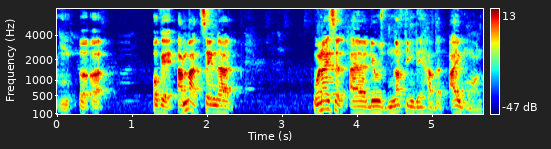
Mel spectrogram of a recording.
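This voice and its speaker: In a room with audible echo, a man speaks with lively intonation and long, frequent pauses. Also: medium pitch for a man, moderate pace. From Congo. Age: 30s. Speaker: fashion designer. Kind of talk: casual chat. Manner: halting.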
